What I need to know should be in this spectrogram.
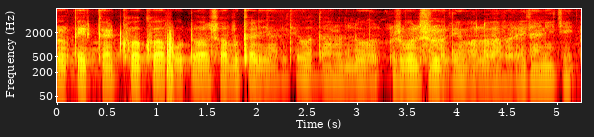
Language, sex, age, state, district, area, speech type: Odia, male, 18-30, Odisha, Kendujhar, urban, spontaneous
